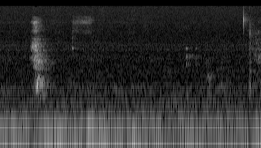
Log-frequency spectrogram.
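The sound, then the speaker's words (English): A single sharp hiccup pops out near the start, fairly loud, followed by quiet room tone with a couple of faint small noises and a soft breathy catch at the end. “I have the hiccups”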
